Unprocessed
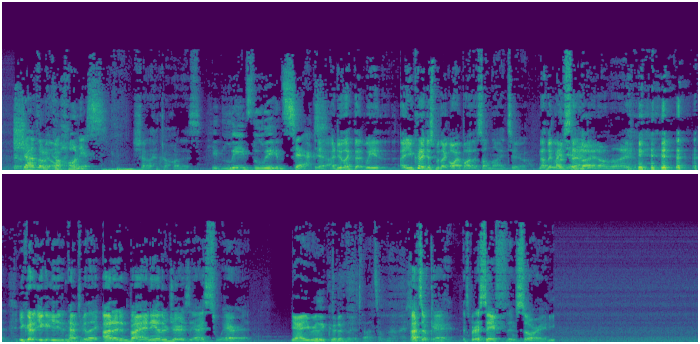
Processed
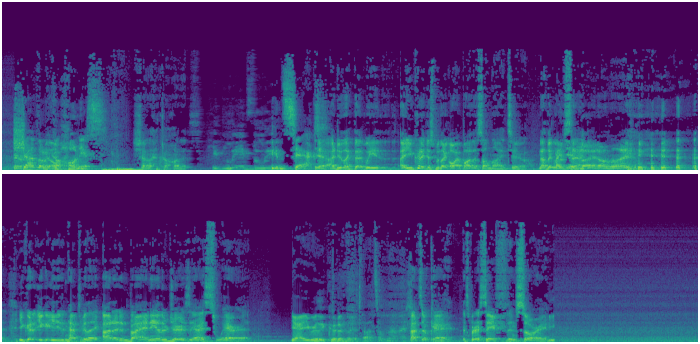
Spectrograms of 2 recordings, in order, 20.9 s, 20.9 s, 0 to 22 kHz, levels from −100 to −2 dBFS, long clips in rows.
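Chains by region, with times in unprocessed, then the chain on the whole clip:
2.75–4.05 s: tone controls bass -6 dB, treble -9 dB + compression 12:1, threshold -31 dBFS + feedback comb 140 Hz, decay 0.16 s, mix 100%
whole clip: tone controls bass +1 dB, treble -12 dB; compression 10:1, threshold -30 dBFS; trim +8 dB

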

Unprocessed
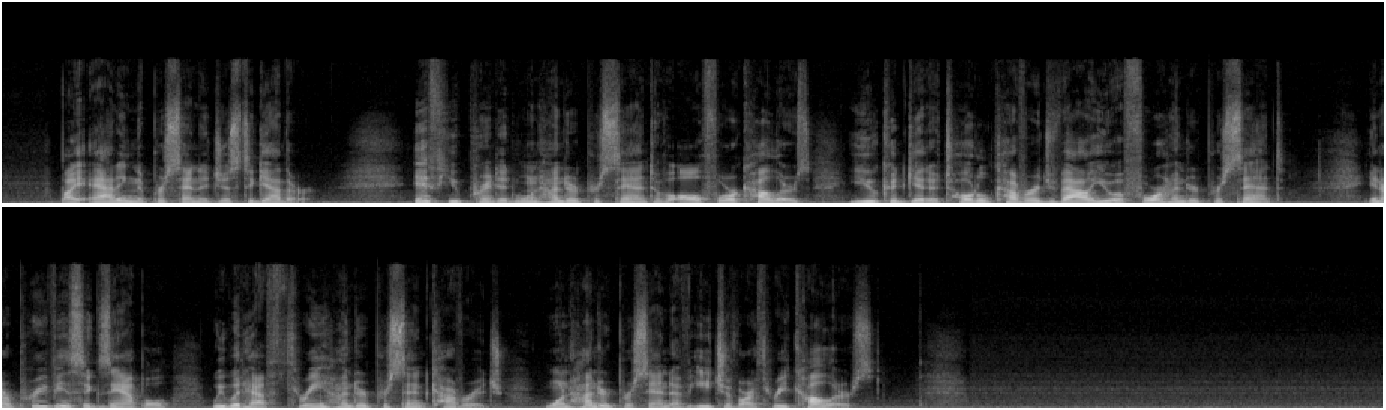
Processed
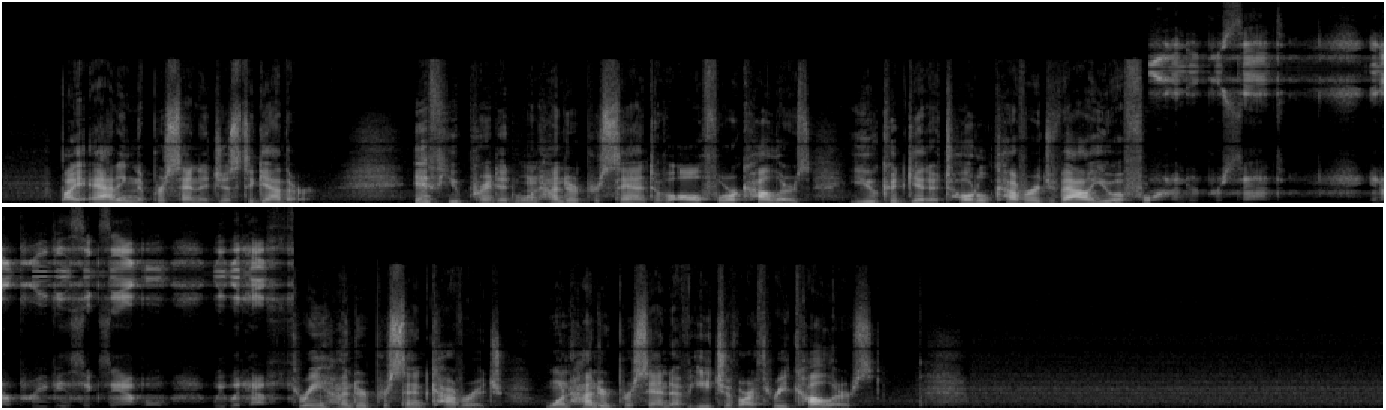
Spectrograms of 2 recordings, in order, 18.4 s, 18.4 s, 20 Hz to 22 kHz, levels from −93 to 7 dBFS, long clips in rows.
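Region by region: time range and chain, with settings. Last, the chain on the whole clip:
7.64–11.15 s: companding laws mixed up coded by mu + two resonant band-passes 1.8 kHz, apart 1.1 oct + careless resampling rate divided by 3×, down filtered, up zero stuff
whole clip: high-pass 910 Hz 12 dB/octave; band-stop 6.5 kHz, Q 7.5; trim -5.5 dB

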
